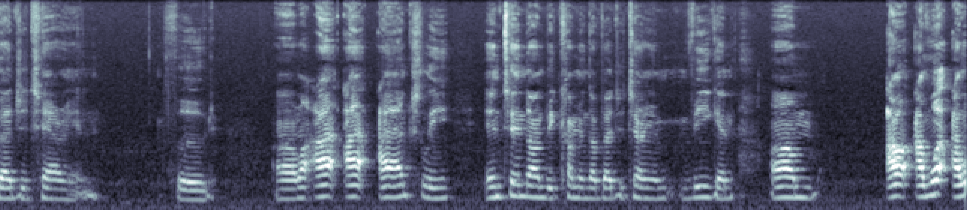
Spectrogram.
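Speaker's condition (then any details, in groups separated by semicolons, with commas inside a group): Cerebral palsy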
